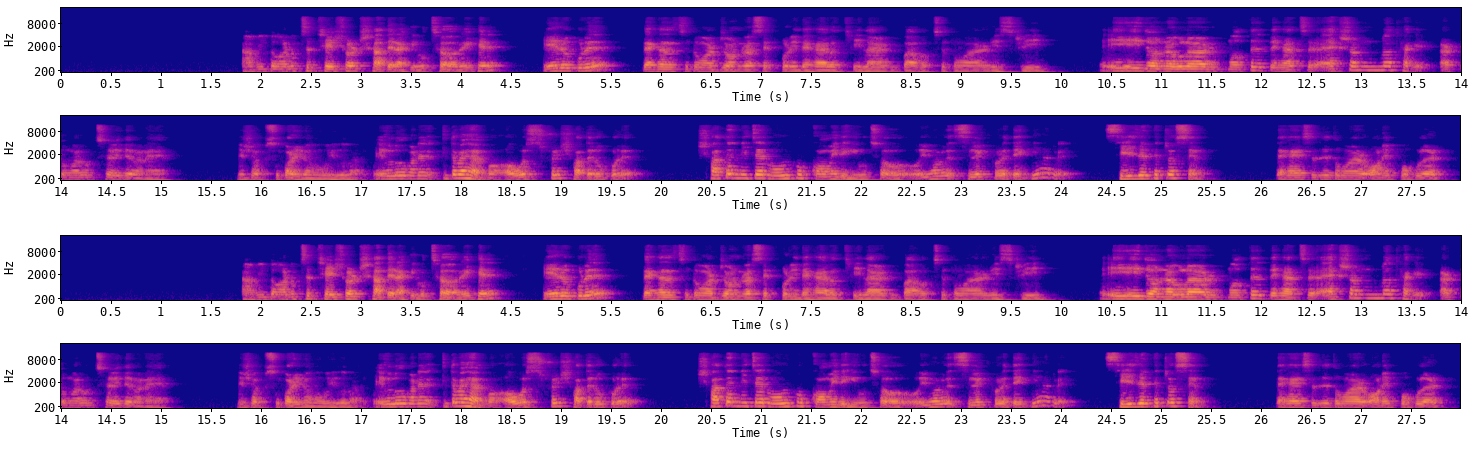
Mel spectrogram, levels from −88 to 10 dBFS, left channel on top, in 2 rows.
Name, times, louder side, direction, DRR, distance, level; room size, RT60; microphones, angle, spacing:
voice 1, 1.8-4.4 4.8-5.5 5.8-9.8 10.4-15.0 15.8-19.8 20.4-24.1 24.5-25.4 26.2-27.8, right 1 dB, 15° right, 2 dB, 0.4 m, -25 dB
3.3 x 2.7 x 3.9 m, 0.30 s
head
